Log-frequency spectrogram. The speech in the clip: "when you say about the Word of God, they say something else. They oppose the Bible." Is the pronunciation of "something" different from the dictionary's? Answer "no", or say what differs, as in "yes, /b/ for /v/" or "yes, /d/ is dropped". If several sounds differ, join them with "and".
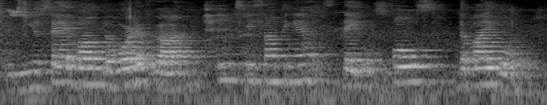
no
